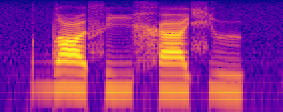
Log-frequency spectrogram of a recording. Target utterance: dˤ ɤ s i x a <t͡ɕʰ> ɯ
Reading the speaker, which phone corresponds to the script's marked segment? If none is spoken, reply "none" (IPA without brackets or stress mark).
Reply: ɕ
